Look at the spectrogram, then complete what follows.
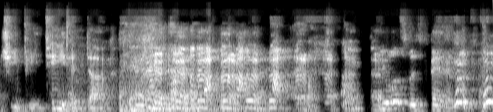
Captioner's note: audience chuckling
